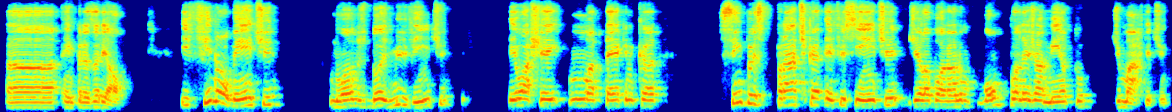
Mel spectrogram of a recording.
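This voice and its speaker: A man's voice: on the high side, darkish tone. A man presenting a step-by-step method to accountants in an explanatory, instructional way, with frequent fillers and restarts. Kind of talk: instructional conversation. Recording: muffled lo-fi audio.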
